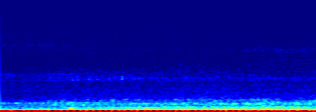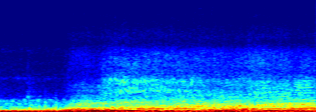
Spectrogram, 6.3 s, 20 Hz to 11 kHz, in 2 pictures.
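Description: Jeep Grand Cherokee SRT8 V8 engines idling with a deep, steady low rumble. About four seconds in, the sound turns brighter and fuller as a hiss-like layer joins the engine note.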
